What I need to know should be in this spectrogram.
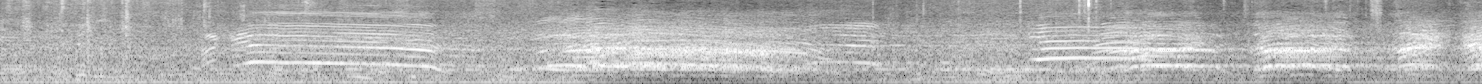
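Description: A man shouts commands to marching ranks.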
